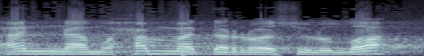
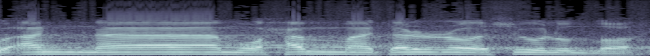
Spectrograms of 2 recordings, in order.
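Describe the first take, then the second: First: The vowel after the n is kept short. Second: The vowel after the n is drawn out long. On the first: It means 'indeed Muhammad'. The speaker calls it right. "sesungguhnya Nabi Muhammad Rasulullah" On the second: It changes the meaning to 'indeed we'. The speaker calls it wrong. "kalau membaca nunnya itu jangan dipanjangkan, karena saya sering mendengar itu dibaca"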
